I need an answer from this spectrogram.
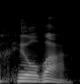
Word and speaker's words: Jehová: El nombre original de Dios, la pronunciación se perdió. Y los judíos, para que se pueda pronunciar el nombre, le agregaron las vocales hebreas de Adonai al tetragramatón, que es JHWH, imposible de pronunciar, para que quedara Yahvé o quedara Jehová.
